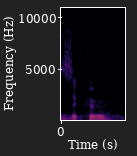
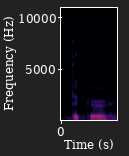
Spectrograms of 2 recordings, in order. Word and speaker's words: dhikr: So remembrance in the Sufi practice, there's something called zikr or dhikr, depending on how you pronounce it.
